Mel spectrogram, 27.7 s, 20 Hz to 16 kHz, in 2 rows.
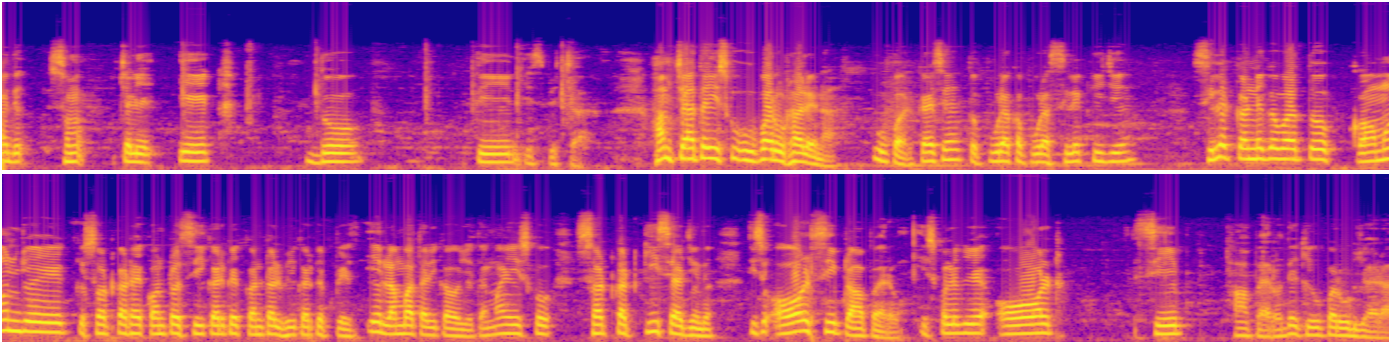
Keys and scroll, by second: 26.1 alt+shift+Up.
